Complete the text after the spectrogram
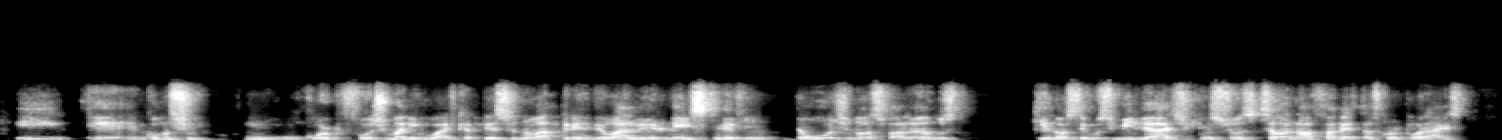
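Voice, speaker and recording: Moderate pace with audible room echo. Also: man, fairly high pitch for a man, lively intonation. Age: 70s. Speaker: physical education professor. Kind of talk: conference lecture. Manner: halting, with repeated words and fillers.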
